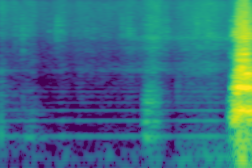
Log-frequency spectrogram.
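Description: A dog gives a faint, brief yip and then a single sharp, close bark after near silence.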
